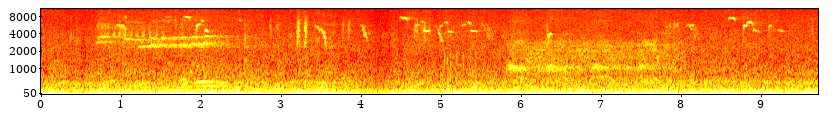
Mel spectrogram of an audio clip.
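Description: Faint birds chirping: scattered short high calls over a low, steady background rumble.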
